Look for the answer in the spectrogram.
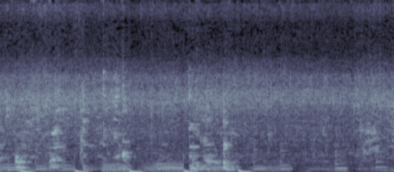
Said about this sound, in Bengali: চিংড়ি মাছটা আমি পেঁয়াজের তেলের সাথে ভেজে নেব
